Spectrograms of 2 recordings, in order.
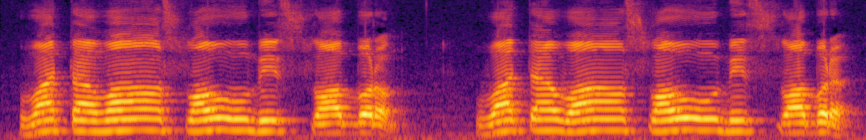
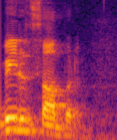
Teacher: बा को डायरेक्ट हम साद के साथ कनेक्ट करेंगे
